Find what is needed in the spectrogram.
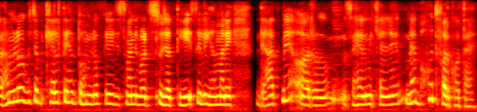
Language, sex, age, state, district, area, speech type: Urdu, female, 30-45, Bihar, Darbhanga, rural, spontaneous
